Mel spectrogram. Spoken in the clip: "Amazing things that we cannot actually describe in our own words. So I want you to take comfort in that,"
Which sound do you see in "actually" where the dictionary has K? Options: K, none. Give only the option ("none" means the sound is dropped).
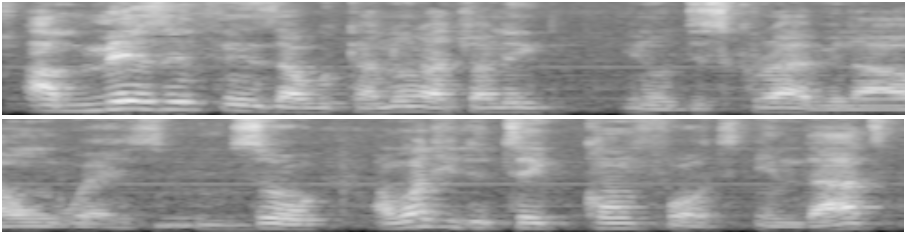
none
